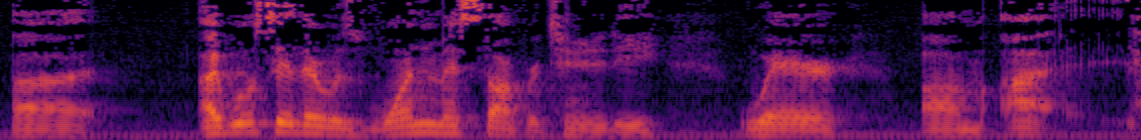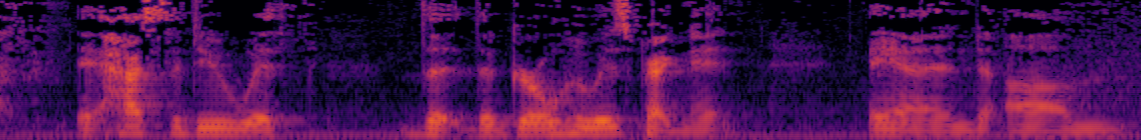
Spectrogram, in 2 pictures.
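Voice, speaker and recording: A man talks in an average-pitched voice, as a podcast co-host casually reviewing a film. His phrasing is halting and hesitant, as if he is working out each opinion while he speaks.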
